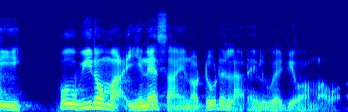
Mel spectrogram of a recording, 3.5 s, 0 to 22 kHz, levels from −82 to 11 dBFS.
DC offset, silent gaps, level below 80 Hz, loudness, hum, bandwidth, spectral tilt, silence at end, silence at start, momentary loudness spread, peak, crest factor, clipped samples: under 0.1%; none; -56 dBFS; -32 LUFS; none; 17 kHz; -6 dB/octave; 0.1 s; 0 s; 12 LU; -14 dBFS; 18 dB; under 0.1%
